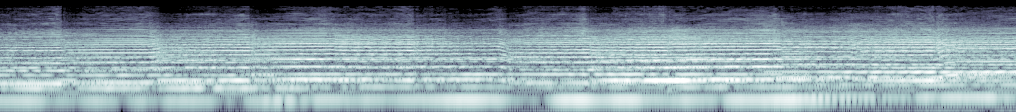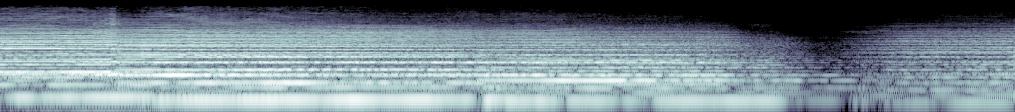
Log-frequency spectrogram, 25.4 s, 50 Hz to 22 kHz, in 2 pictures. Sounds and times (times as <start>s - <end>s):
Sad music: 0.0s - 25.3s
Violin, fiddle: 0.0s - 25.3s.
